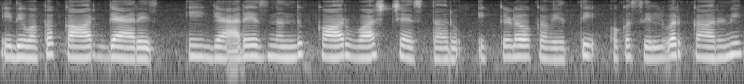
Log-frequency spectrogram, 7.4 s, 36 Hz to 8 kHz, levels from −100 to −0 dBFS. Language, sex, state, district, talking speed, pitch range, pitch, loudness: Telugu, female, Andhra Pradesh, Srikakulam, 135 wpm, 195-215 Hz, 205 Hz, -17 LUFS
